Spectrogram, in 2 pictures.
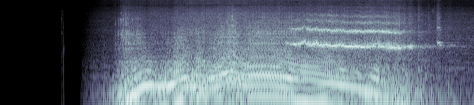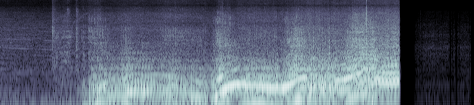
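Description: Car engine revving up and down, with tires squealing for about two seconds partway through. The engine falls away, then revs again several times and cuts off suddenly about a second before the end.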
